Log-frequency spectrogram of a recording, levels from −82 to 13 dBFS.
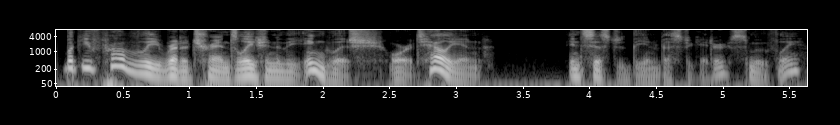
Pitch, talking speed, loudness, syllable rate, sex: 115 Hz, 160 wpm, -20 LUFS, 6.2 syllables/s, male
